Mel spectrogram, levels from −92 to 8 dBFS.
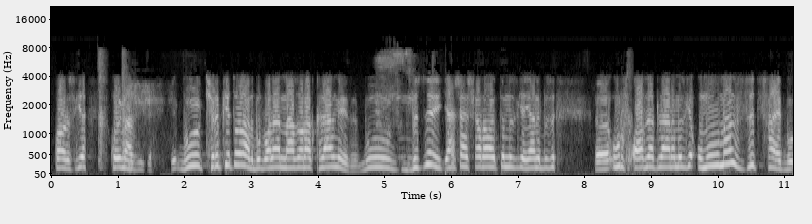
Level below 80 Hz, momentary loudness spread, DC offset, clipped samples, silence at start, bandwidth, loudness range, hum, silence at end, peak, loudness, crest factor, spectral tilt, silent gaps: -60 dBFS; 8 LU; under 0.1%; under 0.1%; 0.05 s; 8 kHz; 1 LU; none; 0 s; -4 dBFS; -16 LUFS; 12 dB; -6 dB/octave; none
